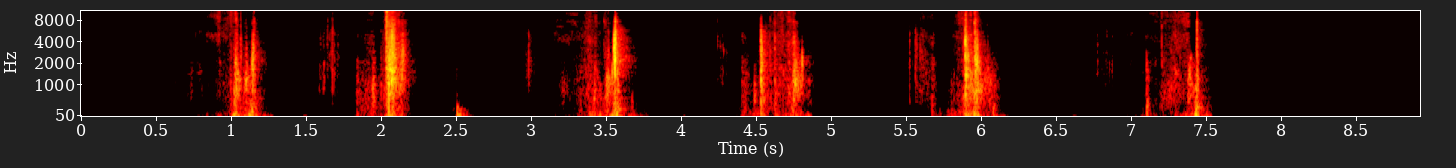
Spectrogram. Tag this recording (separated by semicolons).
notebook; classroom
